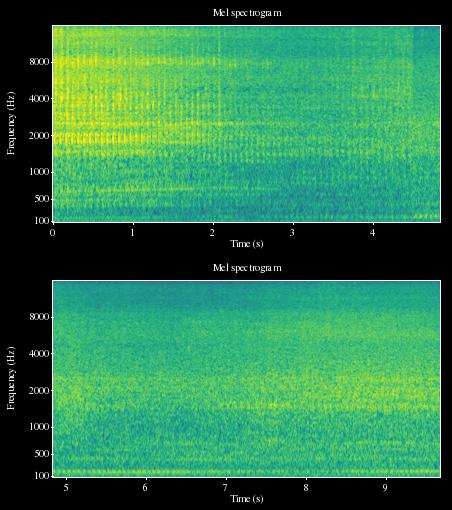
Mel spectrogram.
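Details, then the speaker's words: Hyundai Creta diesel after engine work elsewhere, timing tensioner already replaced: idles with hard, regular rattling knock three to four times a second, plus blow-by, white smoke and starting trouble; diesel engine knocking at idle. "फिर से यही समस्या आने लगी engine में से कड़कड़ sound आने लगा"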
